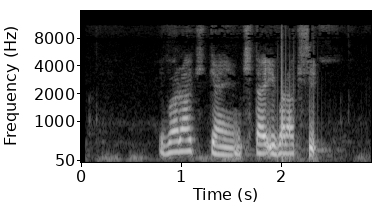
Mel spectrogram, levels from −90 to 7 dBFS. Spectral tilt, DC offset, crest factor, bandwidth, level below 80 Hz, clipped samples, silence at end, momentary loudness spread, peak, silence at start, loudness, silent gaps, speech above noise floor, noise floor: -6 dB/octave; under 0.1%; 18 dB; 11.5 kHz; -52 dBFS; under 0.1%; 0.55 s; 8 LU; -4 dBFS; 0.8 s; -21 LUFS; none; 30 dB; -49 dBFS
